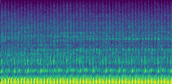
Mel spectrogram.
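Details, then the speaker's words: Turbo Miata first successful start after clutch, flywheel and new bearings, with the hood dump: a steady, evenly spaced low idle pulse with no misses or knocks, good AFR and good oil pressure. "The hood dump really isn't that loud. I mean, that's idle, of course."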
